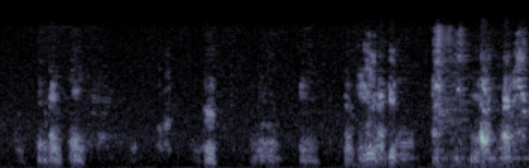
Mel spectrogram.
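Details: Trapped wild pigs, also called feral hogs, in a remote control corral trap in Texas; short low grunts in irregular bursts, growing louder and denser toward the end with squeal-like upper tones.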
